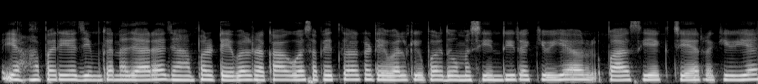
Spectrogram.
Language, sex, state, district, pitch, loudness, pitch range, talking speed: Hindi, female, Haryana, Rohtak, 210 Hz, -12 LUFS, 205-215 Hz, 255 wpm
